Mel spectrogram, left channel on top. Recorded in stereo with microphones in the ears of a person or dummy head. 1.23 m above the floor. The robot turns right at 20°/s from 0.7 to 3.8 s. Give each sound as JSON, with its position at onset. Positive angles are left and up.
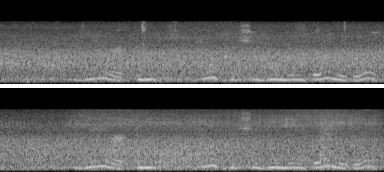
{"t": 0.7, "sound": "a woman speaking", "azimuth_deg": -20}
